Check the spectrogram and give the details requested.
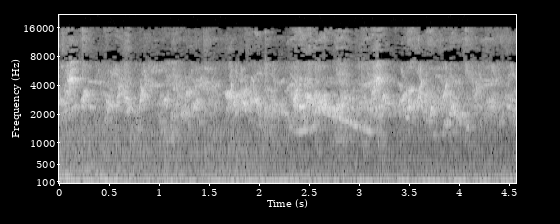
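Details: Several newly trapped red-whiskered bulbuls held in cages give a steady mass of high twittering and chirps, including a long falling whistled note midway, against a noticeable low rumbling hum.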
